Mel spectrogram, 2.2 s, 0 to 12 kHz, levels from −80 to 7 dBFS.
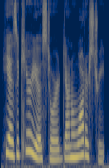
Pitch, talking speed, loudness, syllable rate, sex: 245 Hz, 245 wpm, -17 LUFS, 5.8 syllables/s, female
